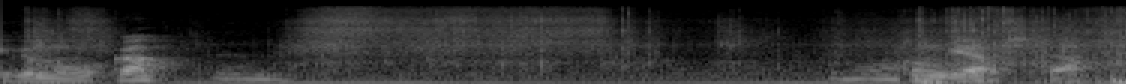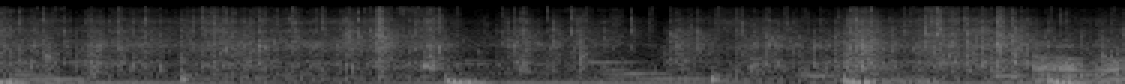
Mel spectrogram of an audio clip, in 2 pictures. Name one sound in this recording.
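Paper bags rustle and crinkle as they are unwrapped.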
